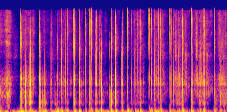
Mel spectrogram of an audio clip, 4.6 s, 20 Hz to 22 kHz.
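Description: Long nails tap and scratch quickly on the flat back side of an unwrapped, solid dark chocolate bar. A dense run of dry, crisp clicks and brief scratchy rasps, each stopping instantly with no ring, carries a faint tone near 1 kHz.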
